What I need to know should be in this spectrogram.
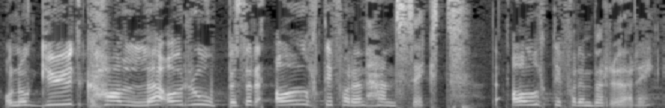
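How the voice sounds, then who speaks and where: A woman preaching a sermon with a mix in her speech, fervent, swinging between loud calls and hushed whispers. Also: sits high, fairly even intonation. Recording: long hall reverb.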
